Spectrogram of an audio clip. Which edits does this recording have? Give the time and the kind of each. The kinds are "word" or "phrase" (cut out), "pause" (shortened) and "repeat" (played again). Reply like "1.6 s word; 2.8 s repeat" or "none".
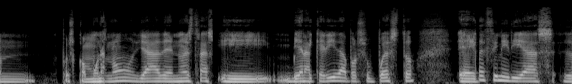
1.0 s word; 2.1 s word; 3.1 s word; 4.8 s word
